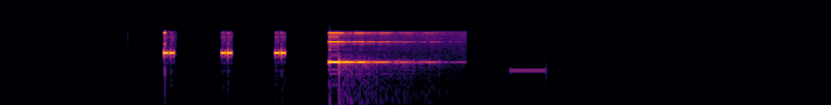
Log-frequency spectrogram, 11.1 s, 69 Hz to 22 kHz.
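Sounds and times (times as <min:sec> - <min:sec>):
electronic double beeps: 0:04.4 - 0:06.2.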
